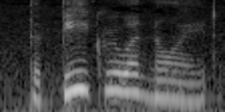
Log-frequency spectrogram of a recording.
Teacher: I choose not to stress grew so that I have alternating stress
